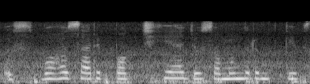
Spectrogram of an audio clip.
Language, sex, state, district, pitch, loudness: Hindi, female, Bihar, West Champaran, 260 Hz, -14 LUFS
